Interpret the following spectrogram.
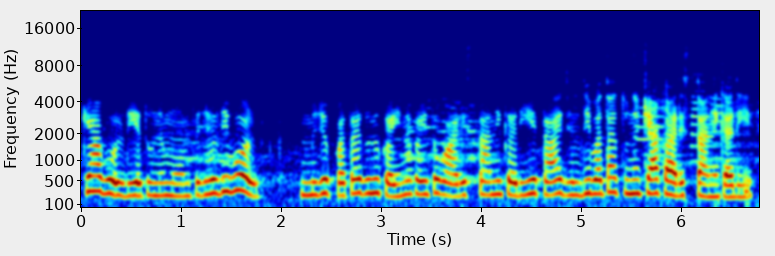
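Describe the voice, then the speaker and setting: A woman's voice: fairly high pitch, steady tone, a little fast, dull audio, slight background noise, lightly acted. A woman voicing a teasing, protective young man who scolds his best friend in a spoken fan story. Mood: pushy. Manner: scolding, bossy.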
